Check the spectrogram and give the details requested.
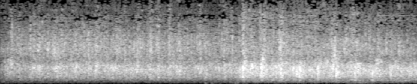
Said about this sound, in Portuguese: Então queria pedir uma belíssima salva de palmas para aparecer na gravação. Vamos bater uma palma?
